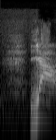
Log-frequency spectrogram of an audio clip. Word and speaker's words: อย่า: ใช้ คำ ว่า อย่า อยาก ออก เสียง ใน รุ อย่า ออก เสียง ยอ ยักษ์ ตัว เดียว อย่า มัน ไม่ ออก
